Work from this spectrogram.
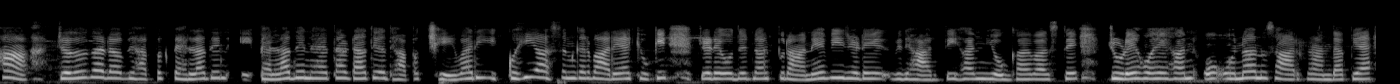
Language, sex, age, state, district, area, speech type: Punjabi, female, 18-30, Punjab, Kapurthala, urban, spontaneous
